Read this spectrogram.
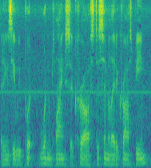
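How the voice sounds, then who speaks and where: A man's voice: sits low, level tone, fast, fairly bright tone, a little hiss or hum. A hungover man giving a casual game-building tutorial, speaking hesitantly and often correcting himself. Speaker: video tutorial host.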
